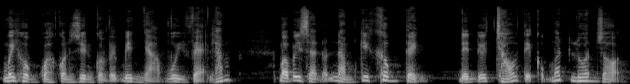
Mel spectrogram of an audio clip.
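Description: Guy putting on a crying old mom, pleading, voice goes high, audiobook. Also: lively intonation, brisk, darkish tone, breathy edge. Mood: grieving. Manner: wailing, pleading. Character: grieving distraught old mother.

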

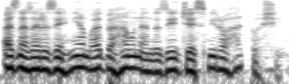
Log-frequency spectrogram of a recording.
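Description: A man's voice: medium pitch, steady tone, a little mellow, breathy edge, muffled recording, soft background music, lightly acted. A man voicing a blunt, sardonic young man in an audiobook, with curt, teasing lines. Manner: curt, teasing, matter-of-fact. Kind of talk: audiobook character reading.

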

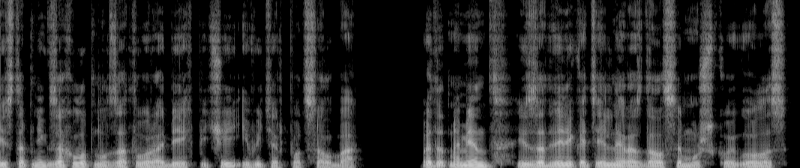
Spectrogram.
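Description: Deep gravelly male audiobook narrator. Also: darkish tone, dry recording, clean studio sound.

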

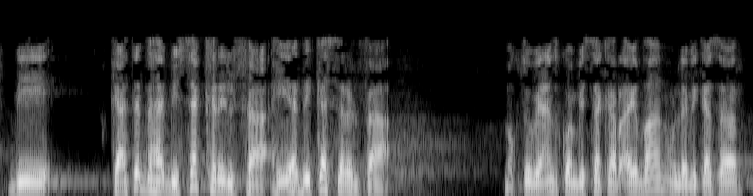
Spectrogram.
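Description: Husky-voiced sheikh teaching grammar. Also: male voice, fairly high pitch. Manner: reads a text aloud, then explains it, checking understanding with quick questions. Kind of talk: classroom grammar lesson. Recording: dull lo-fi recording in a reverberant hall.

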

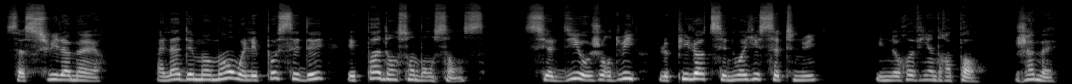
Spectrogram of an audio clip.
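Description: Woman doing a hoarse old fisherman. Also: mid-range voice, unhurried, mellow, close to an everyday voice. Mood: solemn. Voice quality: hoarse, bellowing. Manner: chuckles "hu, hu" between boasts.

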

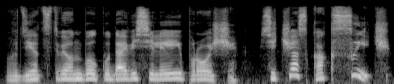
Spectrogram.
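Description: A woman's voice: lowish voice, moderate pace, no room sound, studio quality, natural voice. Woman doing a grumpy young brother. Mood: grumbling. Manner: grumbling, sulky.

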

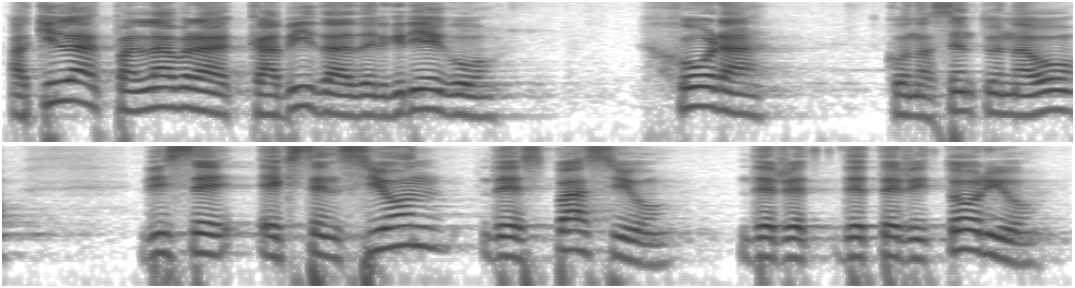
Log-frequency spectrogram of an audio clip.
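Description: Preacher guy, slow and easygoing, jokes around, smooth clear voice. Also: fairly high pitch, sharp tone. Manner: homely, joking, storytelling. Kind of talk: informal sermon.

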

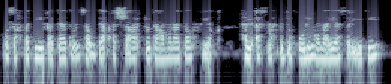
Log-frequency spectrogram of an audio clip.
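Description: Woman voicing a polite, official male guard, husky and dry, from a way off the mic. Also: mid-range voice, little pitch movement, fast talker. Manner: formal, polite. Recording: dull distant dry recording.

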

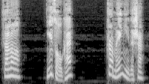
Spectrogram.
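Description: A man voicing a stubborn yet devoted young boy who calls out loudly and quickly, well above his own pitch. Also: big pitch swings, no room sound, clean studio sound. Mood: impatient.

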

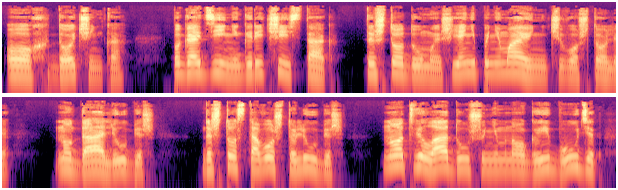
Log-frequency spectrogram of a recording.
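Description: A woman's voice: fairly low pitch, unhurried, a little mellow, no echo, clean studio sound, lightly acted. A woman voicing an aging, worried mother who scolds and pleads in homely, folksy speech. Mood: pleading. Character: aging worried mother, stern yet loving.

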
